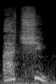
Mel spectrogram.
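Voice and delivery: high-pitched spoken "achoo"; acted sneeze. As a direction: fake a sudden, squeaky sneeze. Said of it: "loudly sneezes".

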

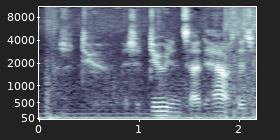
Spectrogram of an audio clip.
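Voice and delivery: hushed whisper. Real, not acted. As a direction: whisper the warning so nobody hears. Spotting enemy, hushed warning.

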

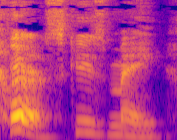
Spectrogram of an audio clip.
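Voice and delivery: ordinary delivery

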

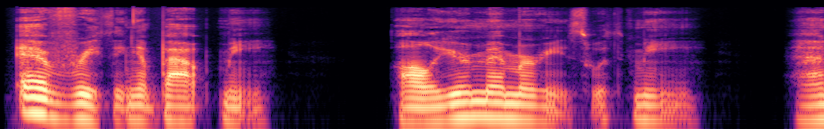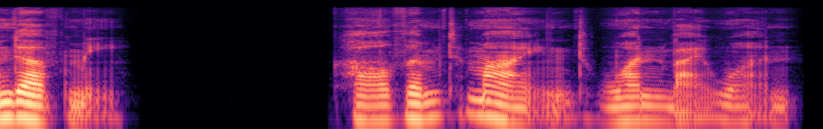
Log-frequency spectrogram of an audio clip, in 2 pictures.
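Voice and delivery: low, loud, insistent character voice; intense, commanding Alex. A narrator's reading. Alex commands the dazed listener.

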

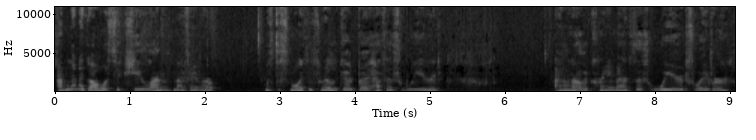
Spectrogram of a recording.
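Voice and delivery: eating between words; talking while chewing. Real, not acted. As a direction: mouth partly full of cookie. Seen 3: Holds cookie, takes bites between phrases, chews throughout.

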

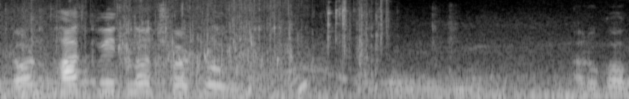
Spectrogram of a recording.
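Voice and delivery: ordinary delivery

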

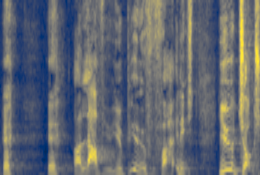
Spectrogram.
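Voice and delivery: ordinary talk, nothing marked

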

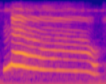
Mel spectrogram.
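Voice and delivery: high, loud panicked wail; high loud upset wailing. Acted. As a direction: cry out in dismay over the trip. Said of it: "Hello Kitty now was going to say".

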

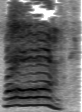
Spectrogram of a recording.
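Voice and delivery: high, loud yell; urgent shout. Real, not acted. Boy urging friend to flee, high urgent shout. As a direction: yell it out in alarm. Sudden danger in the game.

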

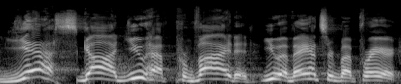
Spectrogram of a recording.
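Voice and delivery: high, excited cry of thanks; joyful shout. Retold or imitated. Single mom shouting thanks for groceries, high and excited. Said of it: "she shouted".

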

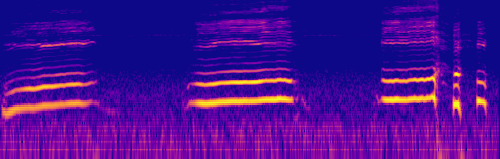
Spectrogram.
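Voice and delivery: rising high whoas of delight; thrilled whoa. Real, not acted. Thrilled during a wild ride.

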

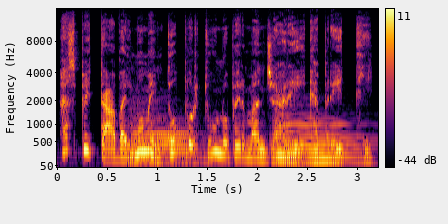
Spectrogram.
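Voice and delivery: usual speaking voice

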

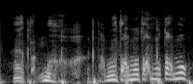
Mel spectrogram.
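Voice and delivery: breathless urging to run; high, loud run-run chant; while running. Real, not acted. Urges himself to run.

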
